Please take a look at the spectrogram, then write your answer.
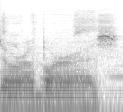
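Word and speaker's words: ouroboros: the mask of herberos now heard games pronounce that word in four different ways of course I think it sounded cool as soon bravely defaults I think the actual Greek pronunciation is oroboros take it you'll decide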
